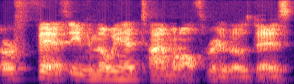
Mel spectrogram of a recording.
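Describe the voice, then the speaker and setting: A man speaks loudly at a fairly quick pace. His pitch swings very widely. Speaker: podcast co-host. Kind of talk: casual chat.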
